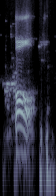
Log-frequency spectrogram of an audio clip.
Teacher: Kalau qaf tidak mengalir angin, ya. Ko. Jadi jangan keluar angin, jangan ko, tapi ko, ya.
